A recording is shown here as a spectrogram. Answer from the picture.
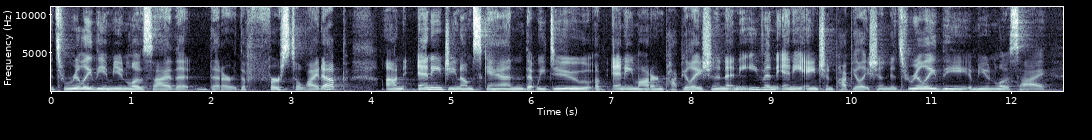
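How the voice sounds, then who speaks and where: Soft-spoken and fairly low in pitch, a woman talks with hardly any pauses and ordinary pitch variation. Room echo is audible. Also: moderate pace. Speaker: anthropologist, ancient DNA researcher. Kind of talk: lecture. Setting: stage with audience.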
